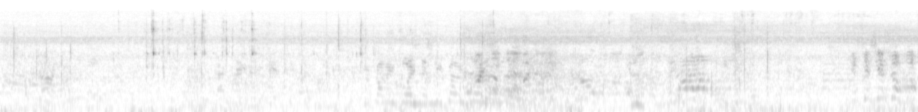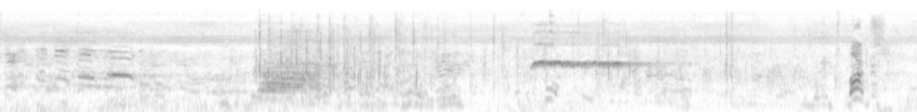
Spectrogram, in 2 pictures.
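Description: Scattered shouts and calls from players and spectators at a rugby league match, with a louder burst of shouting about fifteen seconds in. About eighteen seconds in comes a single steady referee's whistle blast lasting about a second and a half.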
